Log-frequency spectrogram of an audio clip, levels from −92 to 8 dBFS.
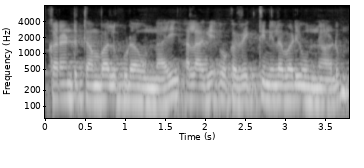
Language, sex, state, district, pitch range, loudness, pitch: Telugu, male, Telangana, Adilabad, 125-135 Hz, -14 LUFS, 125 Hz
